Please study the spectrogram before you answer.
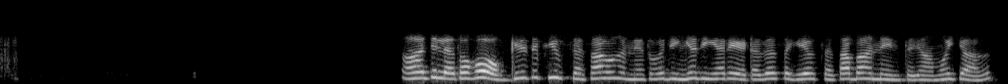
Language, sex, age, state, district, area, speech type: Dogri, female, 30-45, Jammu and Kashmir, Samba, rural, conversation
